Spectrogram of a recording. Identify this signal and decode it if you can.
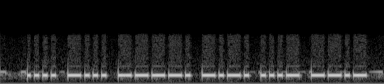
Morse code, heard as a keyed tone, about 31 wpm, 470 Hz, with radio noise. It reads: HB9CVQ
